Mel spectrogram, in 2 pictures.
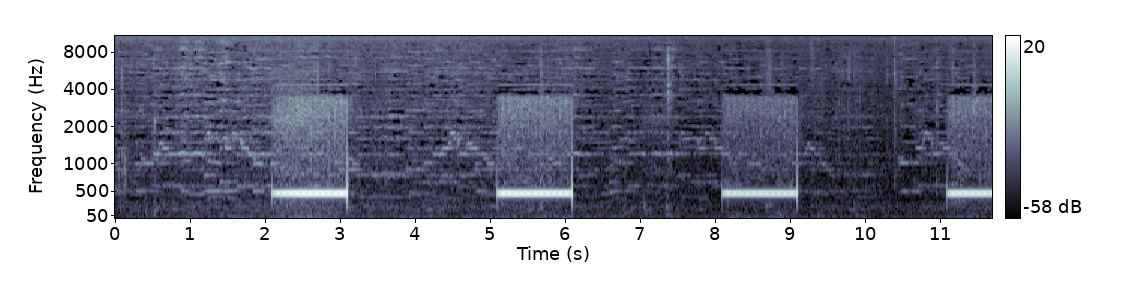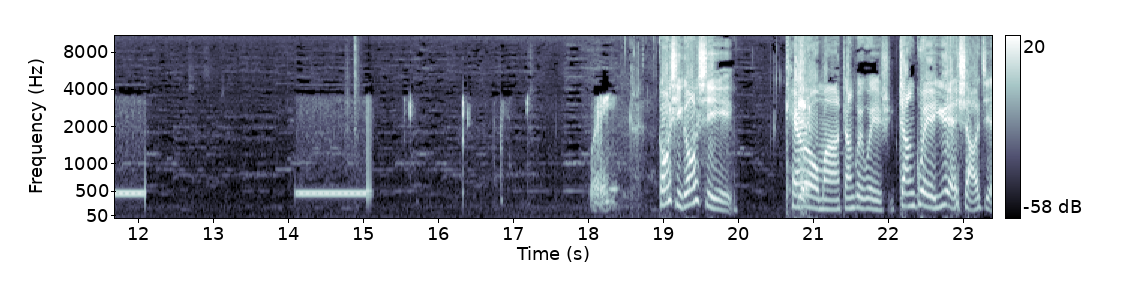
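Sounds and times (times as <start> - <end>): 
phone ringback tone: 2.0 - 3.2, 5.0 - 6.2, 8.0 - 9.2, 11.1 - 12.2, 14.1 - 15.2
speech: 19.0 - 20.0, 20.7 - 23.3.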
